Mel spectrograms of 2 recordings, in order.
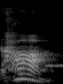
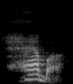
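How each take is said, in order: First: The final B sound is left off. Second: An extra vowel is added after the B. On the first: "if you're saying ka instead of cab" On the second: "if you're adding a vowel such as kaba"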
